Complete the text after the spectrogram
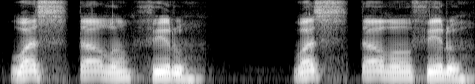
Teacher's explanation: الف نہیں پڑھا جائے گا کیونکہ اگلا حرف پر جزم ہے تو واو کو ڈائریکٹ سین میں ملائیں گے ۔ واستغفر، واستغفر، ہا کی آواز تھوڑی سی آئے گی، وَاسْتَغْفِرْ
